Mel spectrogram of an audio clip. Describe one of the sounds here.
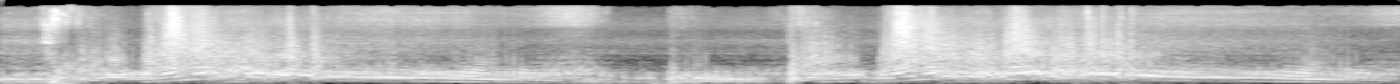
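A car engine revs hard through loud exhausts, rising and falling in pitch again and again.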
